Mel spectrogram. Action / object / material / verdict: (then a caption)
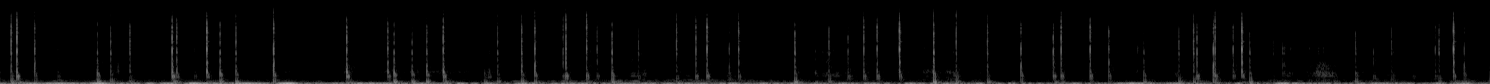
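tap / hard plastic tumbler / plastic / none. A hollow, printed hard plastic lemonade tumbler with a green lid stands upside down and is tapped around its sides with long nails. The result is a quick, irregular stream of short, bright clicky taps that die away almost instantly, over a steady low hum.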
